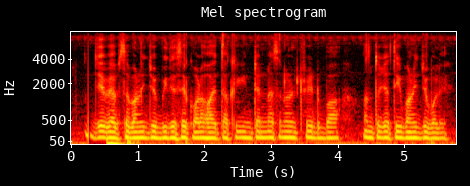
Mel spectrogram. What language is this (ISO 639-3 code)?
ben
